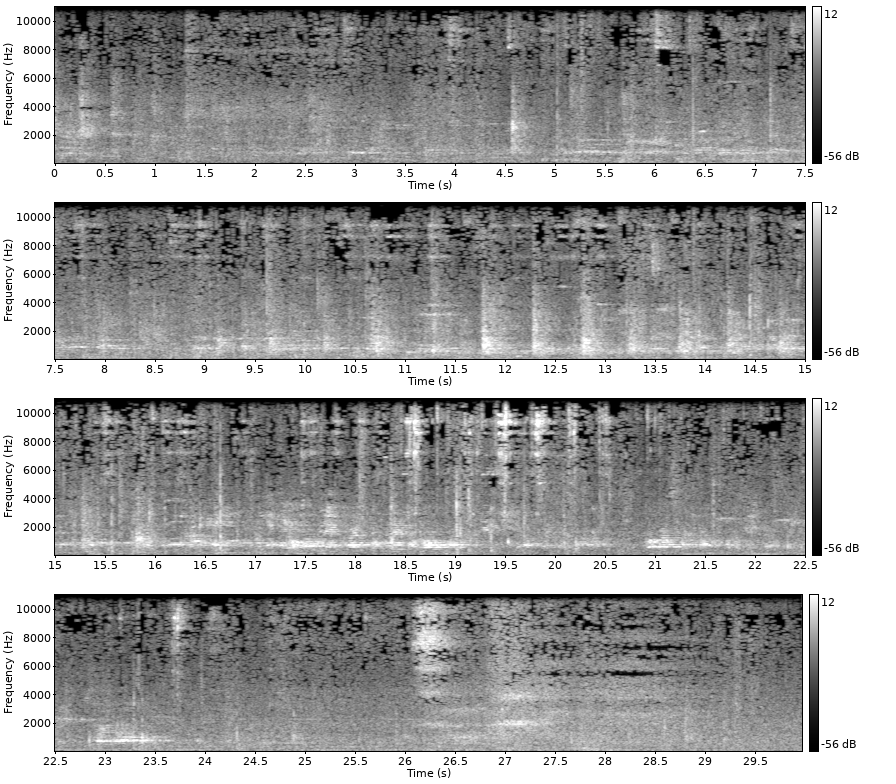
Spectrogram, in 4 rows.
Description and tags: Japan Tokyo Train Station Footsteps and Noises 1
One of the many field-recordings I made in train stations, on the platforms, and in moving trains, around Tokyo and Chiba prefectures.
October 2016. Most were made during evening or night time. Please browse this pack to listen to more recordings.
underground, metro, departing, tram, platform, train, train-tracks, depart, railway-station, Japan, subway, beeps, announcement, train-station, railway, field-recording, Tokyo, public-transport, rail, station, arrival, train-ride, announcements, departure, footsteps, transport, tube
